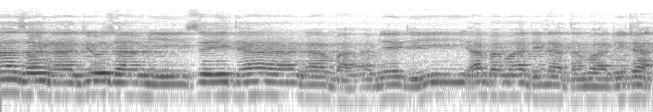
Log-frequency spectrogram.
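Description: A Burmese Buddhist monk chanting in a melodic male voice into a handheld microphone, holding long, slowly wavering notes, with a short pause for breath about two seconds in.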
